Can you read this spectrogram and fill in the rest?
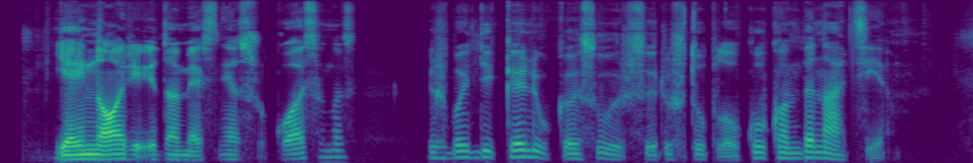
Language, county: Lithuanian, Vilnius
